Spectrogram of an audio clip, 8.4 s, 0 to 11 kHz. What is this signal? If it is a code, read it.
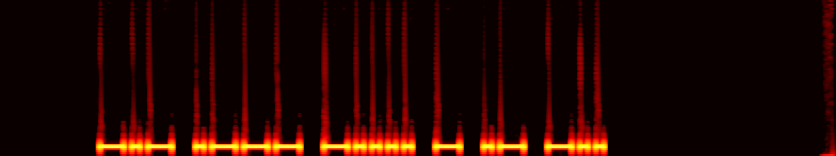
Morse code, heard as a keyed tone, about 15 wpm, 700 Hz. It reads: KJ6TAD
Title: USA Call Signs - 6 Characters - 15wpm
